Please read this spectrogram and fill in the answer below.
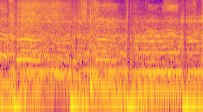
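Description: Live pop-rock band playing: electric guitar, bass and drums with a steady beat, and a woman singing.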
